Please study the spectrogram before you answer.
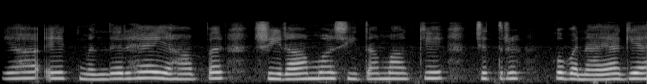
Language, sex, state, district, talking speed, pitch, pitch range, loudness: Hindi, female, Uttar Pradesh, Muzaffarnagar, 155 wpm, 265 Hz, 255-280 Hz, -23 LUFS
